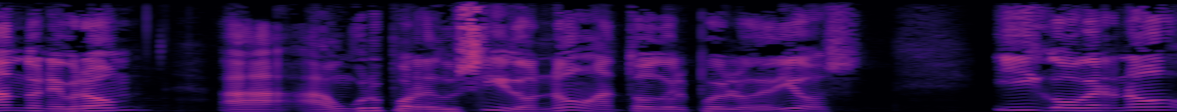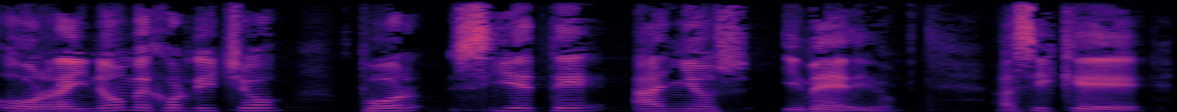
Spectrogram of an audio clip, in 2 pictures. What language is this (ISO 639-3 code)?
spa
